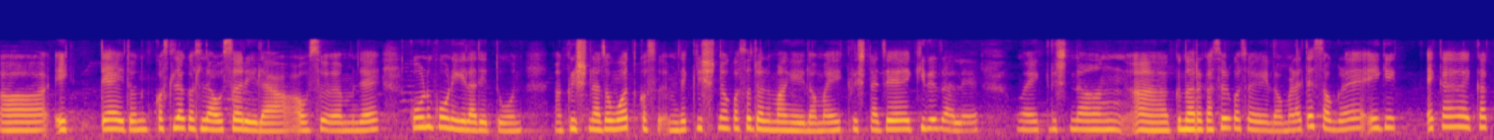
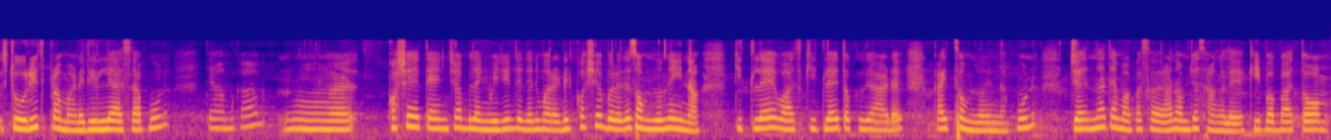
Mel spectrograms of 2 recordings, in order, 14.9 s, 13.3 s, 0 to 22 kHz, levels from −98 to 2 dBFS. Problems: continuous background conversations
